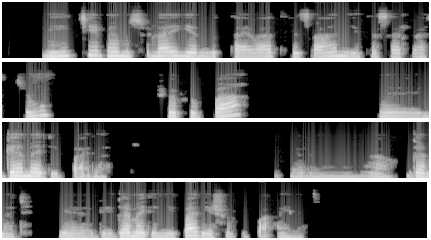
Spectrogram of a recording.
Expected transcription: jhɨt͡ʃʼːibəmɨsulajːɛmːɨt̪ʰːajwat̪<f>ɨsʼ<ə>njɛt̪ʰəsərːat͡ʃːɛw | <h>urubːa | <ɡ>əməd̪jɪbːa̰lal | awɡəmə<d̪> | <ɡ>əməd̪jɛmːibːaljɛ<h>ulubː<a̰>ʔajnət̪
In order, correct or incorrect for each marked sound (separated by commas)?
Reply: incorrect, incorrect, incorrect, correct, correct, correct, incorrect, correct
